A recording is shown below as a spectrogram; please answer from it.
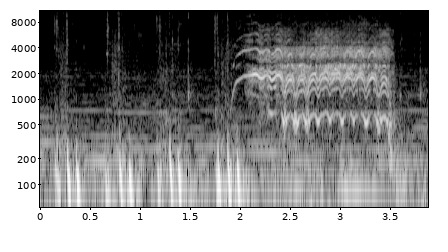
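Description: Horse hooves clip-clopping in the video game Bannerlord, a quick irregular series of close hoof strikes followed by a loud wavering whinny that dominates the last second and a half, no talking.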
